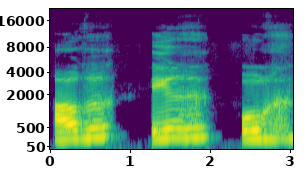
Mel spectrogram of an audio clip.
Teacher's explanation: अब अग इग उग नहीं पढ़ेंगे, गैन पे कलकला नहीं करेंगे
